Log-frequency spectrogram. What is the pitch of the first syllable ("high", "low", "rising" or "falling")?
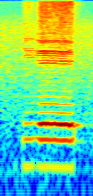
low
